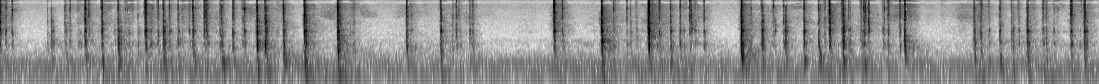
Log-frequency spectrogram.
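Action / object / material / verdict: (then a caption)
tap / laptop keyboard under a silicone cover / silicone / none. Two hands type quickly with fingertips and short nails on a laptop keyboard covered by a dark silicone keyboard cover. The result is a rapid run of short, muffled, dull taps with very little ring, over a faint steady low hum, with a few brief pauses between bursts.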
